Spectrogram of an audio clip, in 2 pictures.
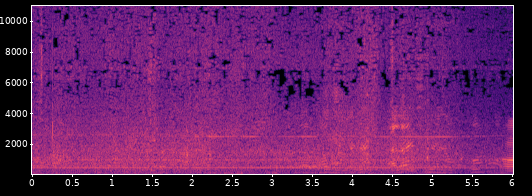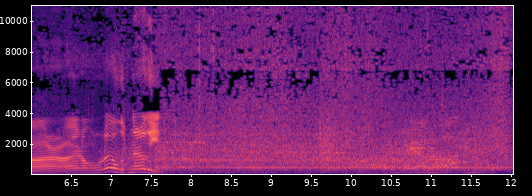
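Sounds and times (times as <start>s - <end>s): machinery hum: 0.0s - 12.0s.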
